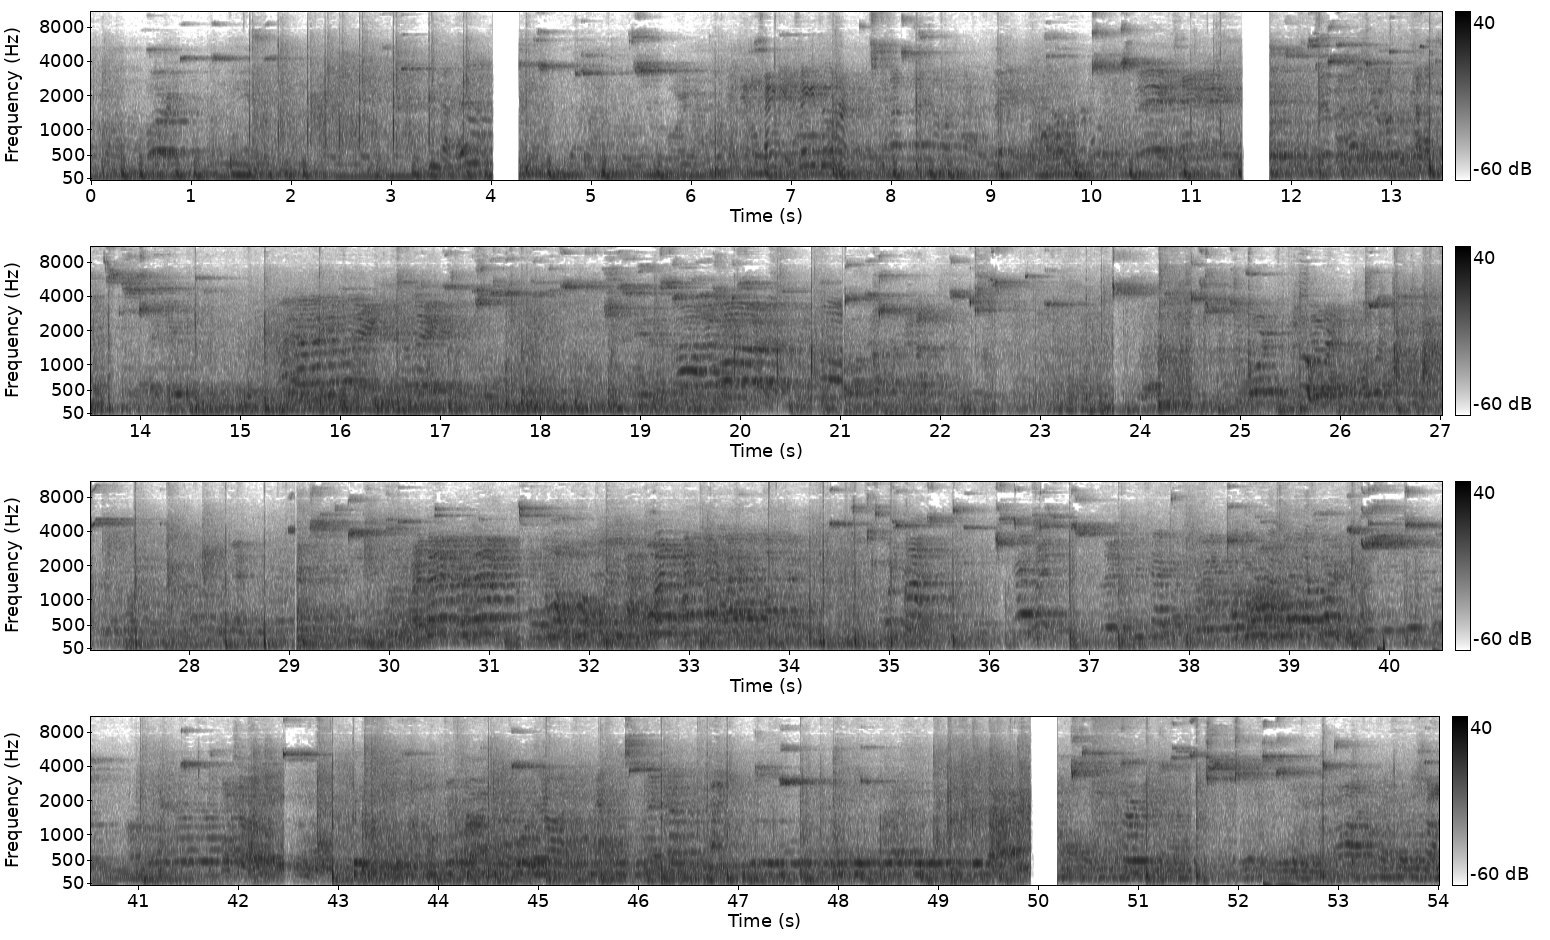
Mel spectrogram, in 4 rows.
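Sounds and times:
players shouting and chatter: 0.0 - 54.0.

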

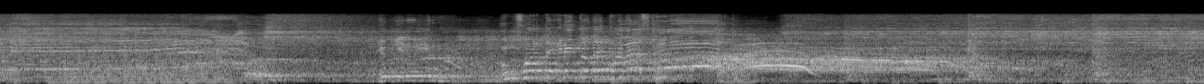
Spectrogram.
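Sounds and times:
distorted rock guitars and bass: 0.0 - 5.1, 6.0 - 12.0.

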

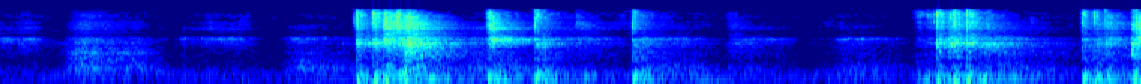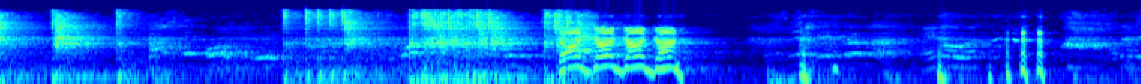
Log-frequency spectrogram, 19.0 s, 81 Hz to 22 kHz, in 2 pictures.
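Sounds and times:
paintball markers firing: 3.0 - 5.4, 7.6 - 10.8, 11.8 - 14.4
paintballs hitting cover: 11.9 - 14.4.

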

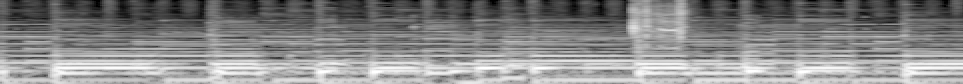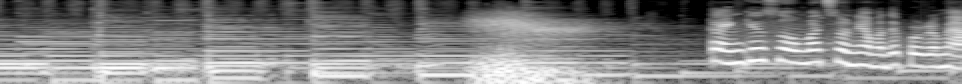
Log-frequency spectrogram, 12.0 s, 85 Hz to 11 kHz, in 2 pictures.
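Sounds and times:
background music: 0.0 - 11.9
camera shutter click: 4.0 - 4.6.

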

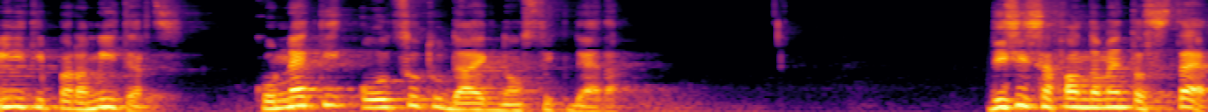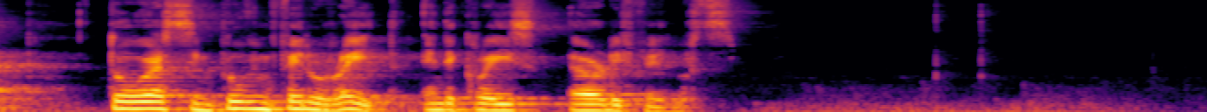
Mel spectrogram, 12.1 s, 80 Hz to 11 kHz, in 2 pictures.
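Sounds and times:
man talking: 0.0 - 3.2, 4.9 - 9.8.

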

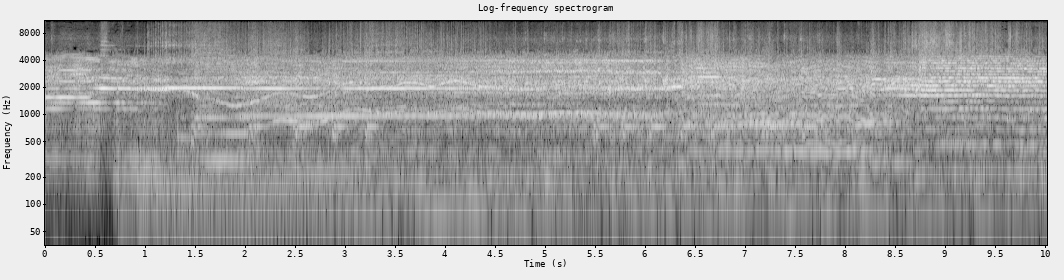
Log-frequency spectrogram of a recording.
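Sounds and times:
guitar amplifier feedback whine: 0.0 - 10.0.

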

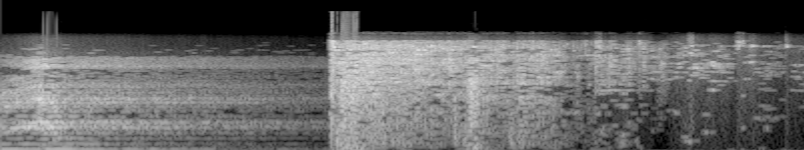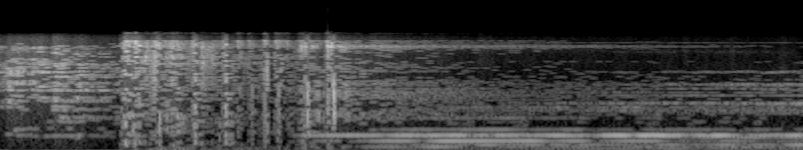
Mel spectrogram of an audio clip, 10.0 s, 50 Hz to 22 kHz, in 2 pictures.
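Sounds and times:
car crash impact: 2.1 - 4.4
glass shattering: 2.1 - 7.4.

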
